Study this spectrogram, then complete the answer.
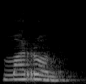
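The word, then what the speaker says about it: marrón: Запам'ятайте, якщо R одненька стоїть на початку слова, або якщо всередині слова є дві букви R підряд, і дві букви R підряд, то тоді вона вимовляється сильніше.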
